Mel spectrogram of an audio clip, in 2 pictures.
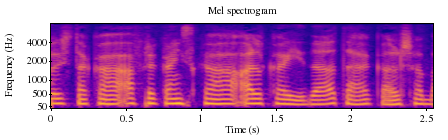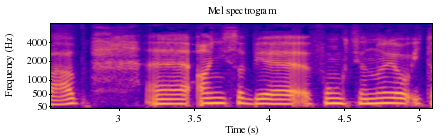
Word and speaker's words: Al-Shabaab: Panie Marku, mam nadzieję, że e, pytanie zostało odpowiedź pan uzyskał, natomiast jedziemy dalej, bo tutaj Al-Shabaab, tak powinno się wypowiadać? – No tak, tak chyba będzie najbardziej. Bo się pisze aż szabab i stąd moja wątpliwość. – Polska, po w polskiej pisowni pisze się aż szabab, ale w mm, międzynarodowej na miejscu, gdyby pani powiedziała al szabab, to wszyscy by zrozumieli o co, o co chodzi.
